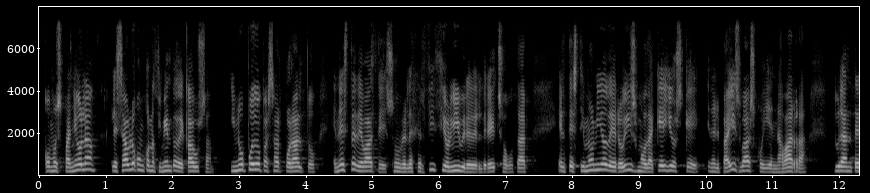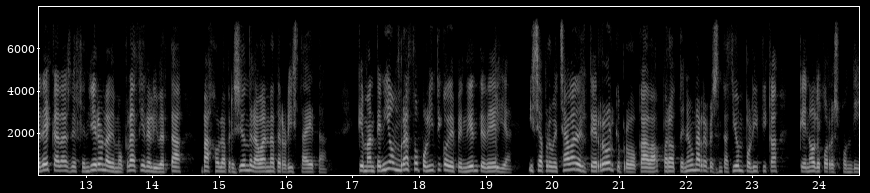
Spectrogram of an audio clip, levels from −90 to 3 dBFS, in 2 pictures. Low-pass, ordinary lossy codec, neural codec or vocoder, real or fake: 7.2 kHz; none; codec, 16 kHz, 4 kbps, X-Codec, HuBERT features, trained on balanced general audio; fake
